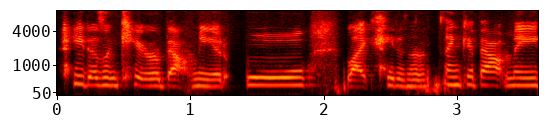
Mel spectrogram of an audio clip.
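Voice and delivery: lightly acted hurt; retold crying complaint. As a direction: imitate a mild self-pitying wail. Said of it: "just crying and crying and crying".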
